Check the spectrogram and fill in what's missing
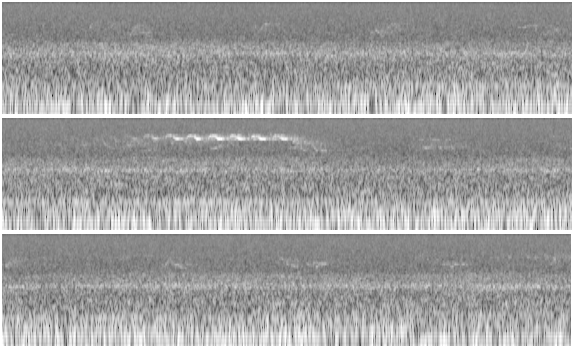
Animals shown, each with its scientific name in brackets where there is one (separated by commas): Red-eyed Vireo (Vireo olivaceus), Yellow-rumped Warbler (Setophaga coronata)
